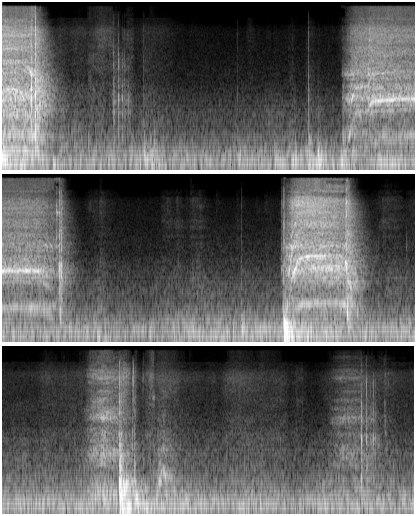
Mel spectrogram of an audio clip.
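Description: A power drill backs a screw out of a boot sole, with two sustained whirring bursts and a third shorter one, separated by quiet handling noises and small clicks, all close by.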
